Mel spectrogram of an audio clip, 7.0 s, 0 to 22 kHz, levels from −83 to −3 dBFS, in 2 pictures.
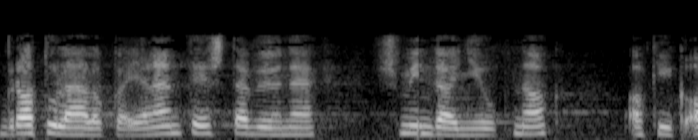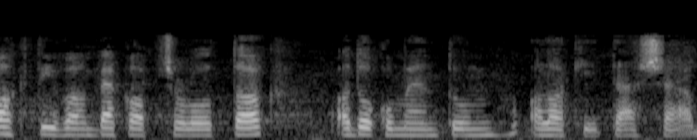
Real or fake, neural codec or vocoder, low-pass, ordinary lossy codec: real; none; none; none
